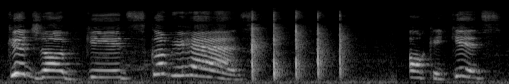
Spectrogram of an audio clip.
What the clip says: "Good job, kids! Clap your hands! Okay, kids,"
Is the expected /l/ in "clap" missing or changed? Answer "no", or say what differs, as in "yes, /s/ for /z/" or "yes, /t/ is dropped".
yes, /l/ is dropped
